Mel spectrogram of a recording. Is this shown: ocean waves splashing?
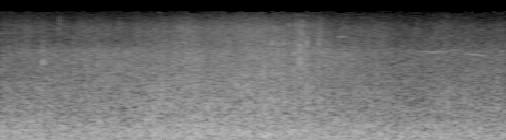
yes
